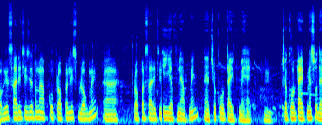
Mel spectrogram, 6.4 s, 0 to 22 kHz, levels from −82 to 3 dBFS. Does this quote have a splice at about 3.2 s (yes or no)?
yes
